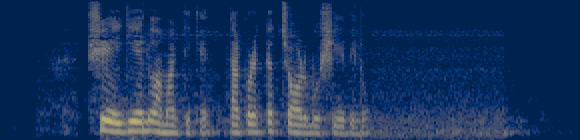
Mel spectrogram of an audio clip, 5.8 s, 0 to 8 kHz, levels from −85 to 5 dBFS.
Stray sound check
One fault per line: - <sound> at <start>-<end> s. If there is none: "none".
none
